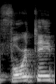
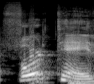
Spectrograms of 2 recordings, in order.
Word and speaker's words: forte: The reason why people call it forte is because it's spelled with an accent on the e, right? Yeah. French people don't pronounce the accent because they're all ridiculous.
